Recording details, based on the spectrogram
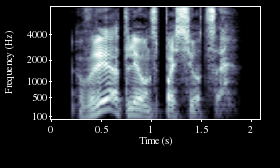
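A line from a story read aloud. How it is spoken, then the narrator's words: Mutter. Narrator (Russian): пробормотал Пэт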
